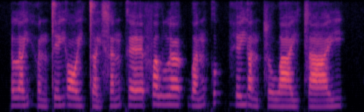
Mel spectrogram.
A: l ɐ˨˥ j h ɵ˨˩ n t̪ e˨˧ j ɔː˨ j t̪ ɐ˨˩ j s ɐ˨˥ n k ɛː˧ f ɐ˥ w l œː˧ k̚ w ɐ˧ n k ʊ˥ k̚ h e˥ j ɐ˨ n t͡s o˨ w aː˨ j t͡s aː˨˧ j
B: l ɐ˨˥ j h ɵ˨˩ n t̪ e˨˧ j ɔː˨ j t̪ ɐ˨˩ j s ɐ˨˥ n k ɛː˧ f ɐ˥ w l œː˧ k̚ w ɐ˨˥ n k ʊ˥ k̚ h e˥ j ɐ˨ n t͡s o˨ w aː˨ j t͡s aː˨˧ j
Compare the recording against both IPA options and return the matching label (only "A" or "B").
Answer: B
